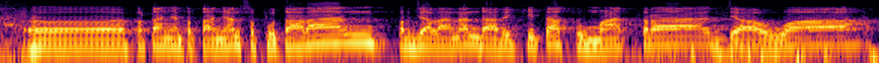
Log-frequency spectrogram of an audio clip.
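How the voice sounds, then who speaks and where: A man is speaking. Background noise is noticeable. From Riau, Indonesia. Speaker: vlogger answering viewer questions. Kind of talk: casual Q&A chat.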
